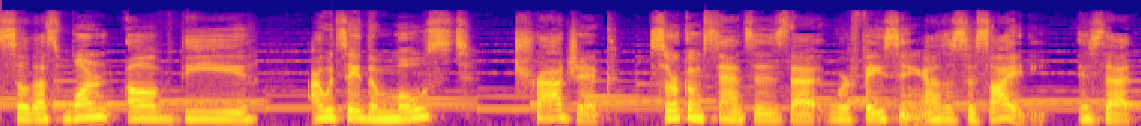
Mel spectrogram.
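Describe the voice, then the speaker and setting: A woman answering interview questions as an expert, firm and explanatory. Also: on the low side.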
